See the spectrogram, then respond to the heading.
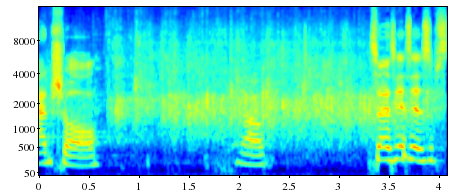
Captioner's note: audience applauding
